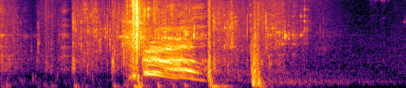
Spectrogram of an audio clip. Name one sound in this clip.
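An arrow thuds into the ground.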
